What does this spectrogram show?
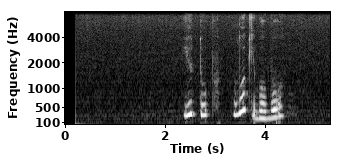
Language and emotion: Russian, sad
